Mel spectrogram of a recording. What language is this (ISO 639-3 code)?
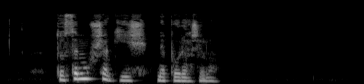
ces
